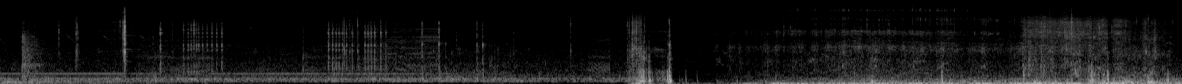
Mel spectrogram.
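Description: Baitcasting reel clicking and whirring as a lure is cast and worked. After a brief loud burst about six seconds in, a steadier, louder rush of wind and water comes in, with the reel cranked against a hooked bass on a bent rod.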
